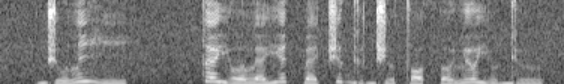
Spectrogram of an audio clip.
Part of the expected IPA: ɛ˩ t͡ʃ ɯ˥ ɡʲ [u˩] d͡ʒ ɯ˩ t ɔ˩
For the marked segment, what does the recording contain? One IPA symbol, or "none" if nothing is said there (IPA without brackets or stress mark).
u˩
